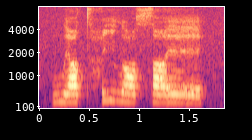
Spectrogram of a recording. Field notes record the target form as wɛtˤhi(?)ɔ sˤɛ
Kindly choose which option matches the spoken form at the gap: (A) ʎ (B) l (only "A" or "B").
B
